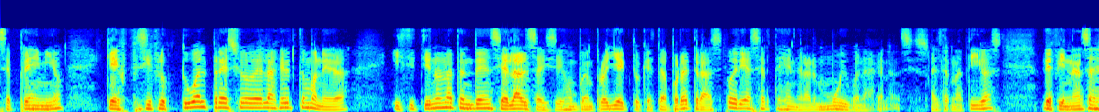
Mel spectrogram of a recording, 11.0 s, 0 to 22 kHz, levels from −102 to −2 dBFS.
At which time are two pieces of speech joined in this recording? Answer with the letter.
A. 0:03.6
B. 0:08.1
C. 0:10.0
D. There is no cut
D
